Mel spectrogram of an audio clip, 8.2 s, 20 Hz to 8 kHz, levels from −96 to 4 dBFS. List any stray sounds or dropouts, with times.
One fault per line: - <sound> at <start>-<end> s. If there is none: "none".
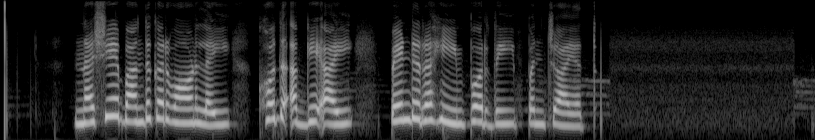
none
